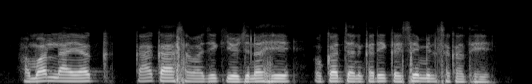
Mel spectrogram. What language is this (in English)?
Chhattisgarhi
